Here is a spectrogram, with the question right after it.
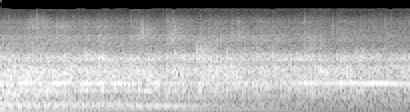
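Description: A church congregation claps steadily in a dense, continuous burst of applause at a healing service, close and fairly loud, with no talk over it.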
